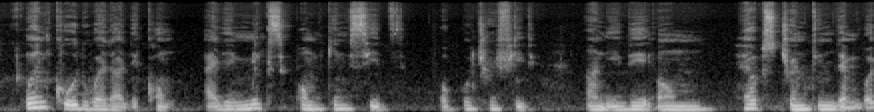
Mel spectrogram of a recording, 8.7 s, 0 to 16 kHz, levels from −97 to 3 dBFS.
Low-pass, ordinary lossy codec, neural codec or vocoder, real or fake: 14.4 kHz; none; vocoder, 44.1 kHz, 128 mel bands every 512 samples, BigVGAN v2; fake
